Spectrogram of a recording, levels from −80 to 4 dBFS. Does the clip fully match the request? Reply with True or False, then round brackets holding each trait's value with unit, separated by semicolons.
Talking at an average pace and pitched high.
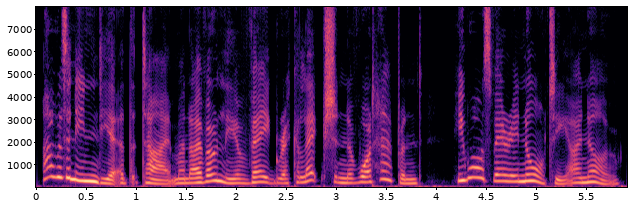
False (225 wpm; 240 Hz)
